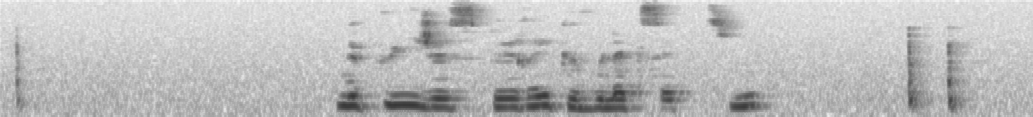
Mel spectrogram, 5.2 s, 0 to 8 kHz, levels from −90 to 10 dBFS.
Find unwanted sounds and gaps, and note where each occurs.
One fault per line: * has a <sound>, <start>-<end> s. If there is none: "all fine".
all fine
